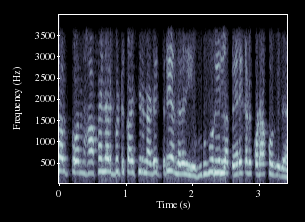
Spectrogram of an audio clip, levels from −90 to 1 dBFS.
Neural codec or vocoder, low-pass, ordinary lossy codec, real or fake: none; 3.6 kHz; none; real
